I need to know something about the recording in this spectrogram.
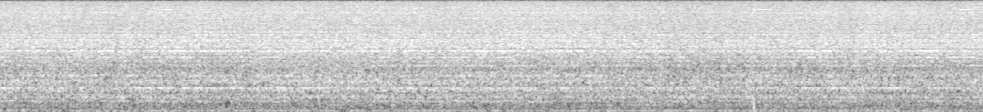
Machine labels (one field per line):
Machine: fan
